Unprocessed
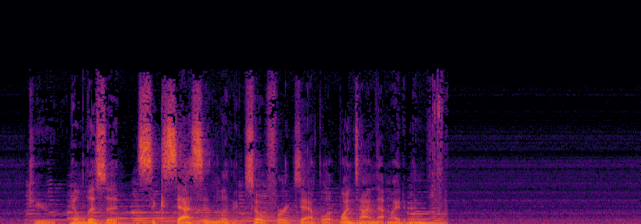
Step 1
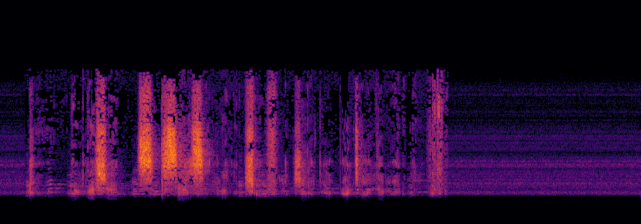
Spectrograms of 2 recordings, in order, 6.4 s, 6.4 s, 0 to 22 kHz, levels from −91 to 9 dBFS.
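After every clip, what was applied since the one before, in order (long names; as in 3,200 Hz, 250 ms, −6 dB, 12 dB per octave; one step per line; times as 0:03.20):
Chebyshev high-pass filter 3,000 Hz, order 10
level +8 dB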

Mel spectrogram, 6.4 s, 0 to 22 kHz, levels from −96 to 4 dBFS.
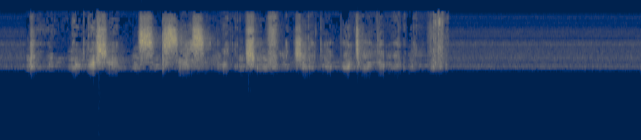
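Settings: dynamic equaliser 3,700 Hz, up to +6 dB, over −39 dBFS, Q 2.8
downward compressor 2.5 to 1, threshold −25 dBFS, peak gain reduction 10.5 dB
level −1.5 dB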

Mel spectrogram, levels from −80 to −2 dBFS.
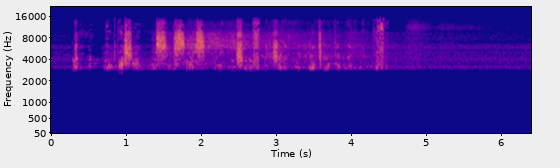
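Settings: feedback delay with all-pass diffusion 478 ms, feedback 52%, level −14 dB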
